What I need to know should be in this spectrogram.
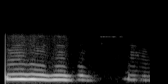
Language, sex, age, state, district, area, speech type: Punjabi, female, 45-60, Punjab, Faridkot, urban, conversation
